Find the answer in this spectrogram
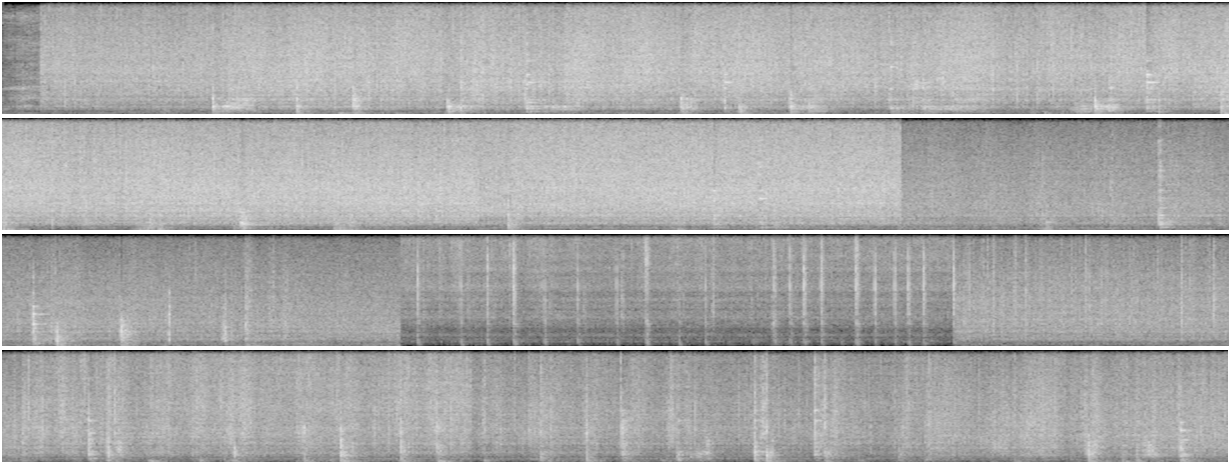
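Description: Diced onion landing in hot oil in a frying pan and sizzling loudly, stirred with a wooden spoon that clicks and scrapes against the pan. About thirteen seconds in the sizzle drops lower, and it goes on with frequent spoon taps as shrimp and rice are stir-fried.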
